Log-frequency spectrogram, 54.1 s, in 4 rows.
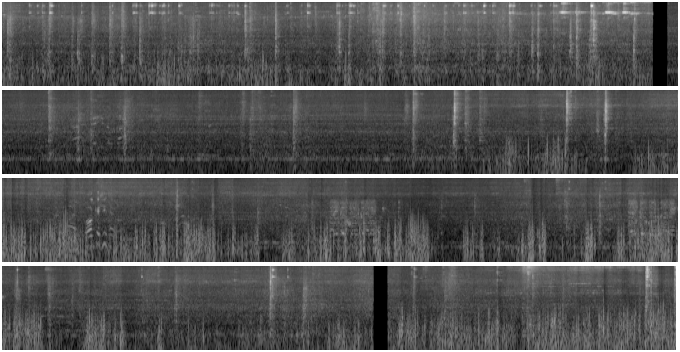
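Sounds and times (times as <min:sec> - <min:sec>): wheels clicking over rail joints: 0:00.0 - 0:13.0, 0:21.6 - 0:23.3, 0:37.5 - 0:44.4, 0:45.7 - 0:47.0, 0:48.6 - 0:49.7, 0:52.6 - 0:54.0
train coach rumble: 0:00.0 - 0:54.0.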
